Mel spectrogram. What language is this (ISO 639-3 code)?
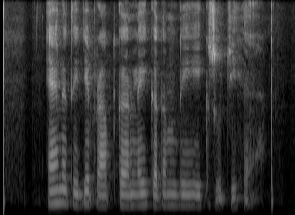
pan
